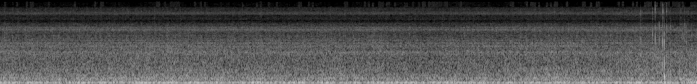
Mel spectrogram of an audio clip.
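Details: 1978 Chevy C10 V8 on new plugs and wires after a fresh oil change: deep, steady idle rumble with no knocks, misses or surging; it later smokes blue, smelling of burning oil, but the idle itself is smooth.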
